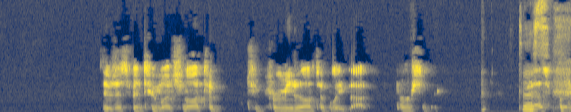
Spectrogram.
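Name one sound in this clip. A man talks over an online call.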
